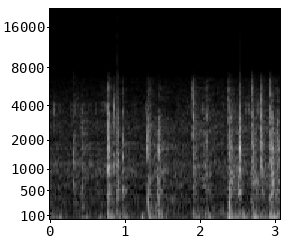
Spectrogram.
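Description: Typing on a computer keyboard during a Scratch coding session: irregular bursts of crisp, close keystroke clicks, some in quick clusters, with brief pauses between.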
